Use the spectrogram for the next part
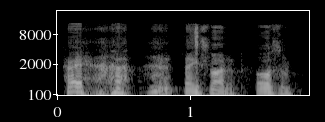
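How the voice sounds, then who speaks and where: Late at night in a hotel room, a New Zealand man with a New Zealand accent presents a live webinar over a computer mic, upbeat and chatty with lots of fillers. His medium-pitched voice is sing-song, unhurried, somewhat bright and slightly rough, and the recording is dry.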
